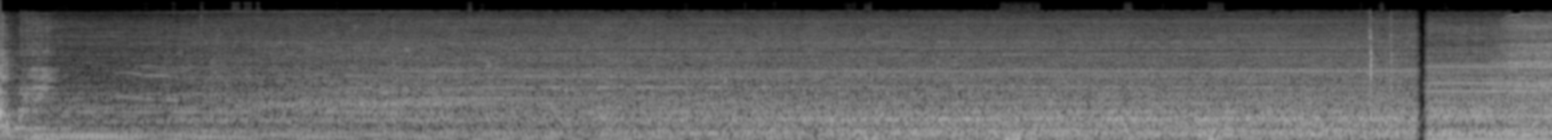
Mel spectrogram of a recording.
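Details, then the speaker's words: Sharp window air conditioner running on low speed: steady, even compressor hum with low fan whoosh and no knocking or rattling; healthy normal running. "This thing has such a nice compressor sound. It's running on low speed right now."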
